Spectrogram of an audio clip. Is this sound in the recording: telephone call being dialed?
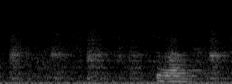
no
